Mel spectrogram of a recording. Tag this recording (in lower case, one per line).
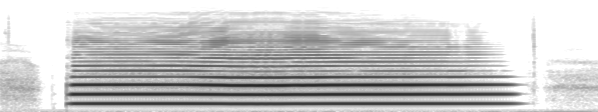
music
woodwind instrument
musical instrument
